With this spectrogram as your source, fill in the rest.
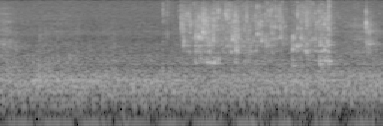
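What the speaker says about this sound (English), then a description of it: "You have to add water with the seasoning mix anyway, so I just go ahead and add it now instead of later." Water poured into a pan of browning meat that is already sticking to the bottom, giving a steady close sizzling hiss with bursts of splashing and bubbling partway through.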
